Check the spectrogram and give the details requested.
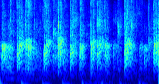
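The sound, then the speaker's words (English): An audience breaks into a round of applause, the clapping dense and fairly loud with a steady, pulsing rhythm, and no voices rising above it. “Ladies and gentlemen, a round of applause, please”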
